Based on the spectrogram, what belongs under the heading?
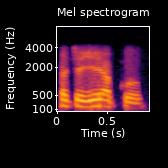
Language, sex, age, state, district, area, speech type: Hindi, male, 18-30, Uttar Pradesh, Azamgarh, rural, conversation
